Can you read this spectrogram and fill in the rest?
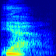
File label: Vocal "Yeah", exclamation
